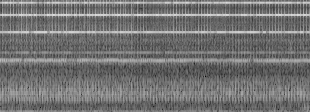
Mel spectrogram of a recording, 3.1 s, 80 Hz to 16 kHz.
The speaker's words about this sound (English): There is a very good feature in the iPhone, and that is the alarm. For example, uh, when it's 6 o'clock in the morning and your alarm is on, you will suddenly hear about this sound.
